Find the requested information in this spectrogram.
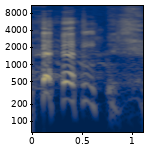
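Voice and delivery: quick high giggle after a dark aside; short laugh. Real, not acted. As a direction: laugh it off, slightly embarrassed. Nervous laugh after dark topic.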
